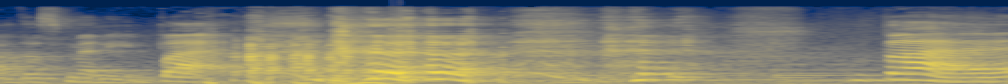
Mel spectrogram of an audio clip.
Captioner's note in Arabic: يضحك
